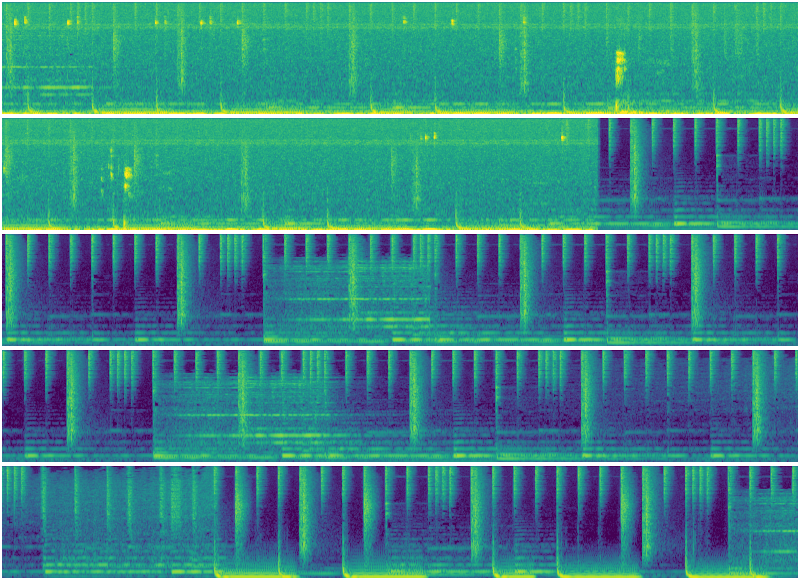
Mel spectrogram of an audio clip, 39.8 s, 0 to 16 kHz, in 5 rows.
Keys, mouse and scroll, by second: 4.3 space, 9.0 alt+scroll up 1, 14.2 alt+click, 14.3 alt+scroll up 1, 15.0 alt+click, 15.7 alt+click, 16.3 space, 17.4 alt+click, 19.5 alt+scroll up 1, 20.2 alt+click, 21.7 alt+click, 22.9 alt+click, 23.7-24.0 alt+scroll down 1, 24.4-25.2 alt+scroll up 1, 25.2 space, 25.3 alt+scroll up 1, 26.1 alt+click, 27.1 alt+scroll up 1, 28.1 alt+click, 28.7 alt+click, 29.4 alt+click, 30.3 alt+click, 30.4-30.8 alt+scroll down 1, 31.6 alt+click, 32.1 alt+click, 32.7 alt+scroll up 1, 33.2 alt+click, 34.4-34.8 alt+scroll up 1, 36.9-37.3 alt+scroll down 1, 37.3 alt+scroll up 1, 37.7-38.1 alt+scroll down 1, 38.3 alt+scroll up 1, 38.9 alt+click.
